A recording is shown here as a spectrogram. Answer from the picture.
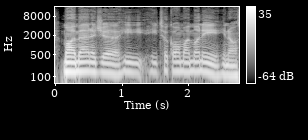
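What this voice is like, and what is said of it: Bad put-on accent. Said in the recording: “that was such a bad accent ... oh, mate”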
